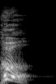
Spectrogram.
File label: Grunts and Chants, Viking Vocal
